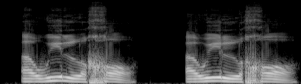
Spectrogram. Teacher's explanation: Kha pada atas tebal huruf kha ni huruf isti'la, kena angkat pangkal lidah untuk dapatkan suara tebal tu. Kalau kita tak angkat pangkal lidah, memang kemungkinan besar kita punya sebutan tu tak cukup dia punya ketebalan tu, sifat tebal tu.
